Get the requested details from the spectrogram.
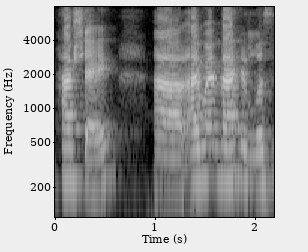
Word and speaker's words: Hache: Thank you to the listener who actually emailed us after part one dropped and let us know that Rory Hache's last name is pronounced Hache and not Hash as I originally pronounced it at the beginning of part one.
